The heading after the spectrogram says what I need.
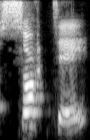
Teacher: hear how i said the word the french r is in your throat it's not one of those trilled ours like they have in spanish or italian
